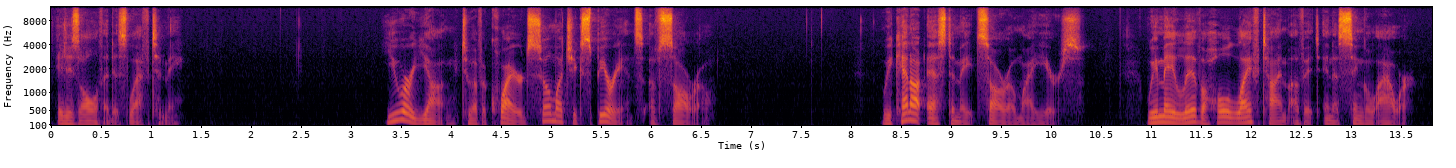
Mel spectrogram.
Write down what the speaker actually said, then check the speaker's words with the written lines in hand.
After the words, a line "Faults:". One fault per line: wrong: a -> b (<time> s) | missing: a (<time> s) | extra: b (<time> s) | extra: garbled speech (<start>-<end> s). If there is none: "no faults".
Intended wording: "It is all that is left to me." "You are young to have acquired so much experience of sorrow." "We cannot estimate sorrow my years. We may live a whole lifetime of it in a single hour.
"It is all that is left to me." "You are young to have acquired so much experience of sorrow." "We cannot estimate sorrow my years. We may live a whole lifetime of it in a single hour.
Faults:
no faults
